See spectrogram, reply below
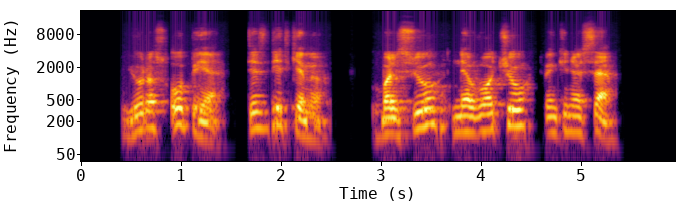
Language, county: Lithuanian, Panevėžys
